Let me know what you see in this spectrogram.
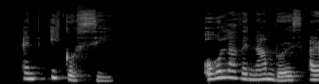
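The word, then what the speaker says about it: είκοσι: you really just have to memorize endica and ecosi all of the numbers are a combination of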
